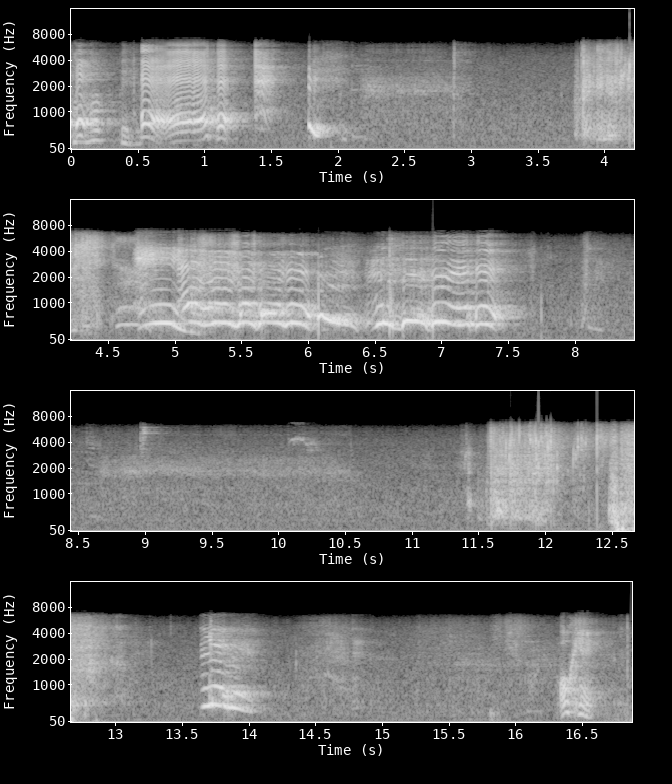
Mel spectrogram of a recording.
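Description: A young child laughs and squeals excitedly up close.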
